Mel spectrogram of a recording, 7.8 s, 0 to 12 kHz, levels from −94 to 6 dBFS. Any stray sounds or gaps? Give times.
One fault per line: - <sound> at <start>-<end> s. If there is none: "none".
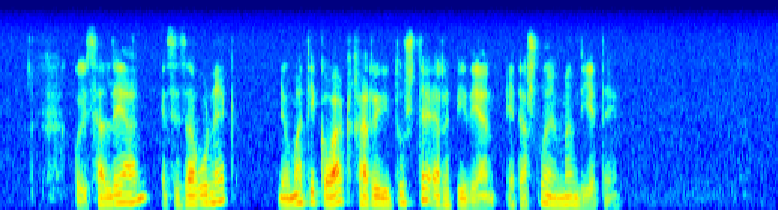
none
